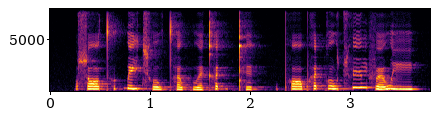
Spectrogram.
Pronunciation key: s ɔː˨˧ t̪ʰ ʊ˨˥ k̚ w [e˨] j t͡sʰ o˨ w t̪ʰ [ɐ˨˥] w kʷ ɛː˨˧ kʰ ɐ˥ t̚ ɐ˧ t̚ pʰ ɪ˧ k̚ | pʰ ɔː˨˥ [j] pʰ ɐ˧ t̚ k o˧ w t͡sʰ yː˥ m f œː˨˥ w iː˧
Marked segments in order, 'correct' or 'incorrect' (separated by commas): incorrect, incorrect, incorrect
